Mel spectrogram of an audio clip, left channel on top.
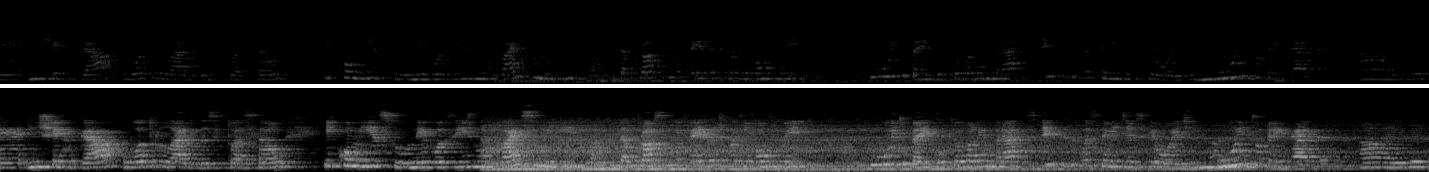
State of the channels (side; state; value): left; quieter; 28.9 dB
